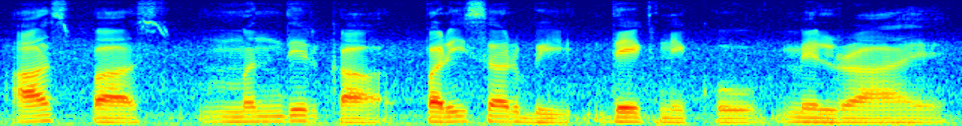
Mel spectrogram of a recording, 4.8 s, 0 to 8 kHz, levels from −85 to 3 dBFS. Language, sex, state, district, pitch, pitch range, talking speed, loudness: Hindi, male, Uttar Pradesh, Lalitpur, 105 Hz, 100-115 Hz, 125 wpm, -18 LUFS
